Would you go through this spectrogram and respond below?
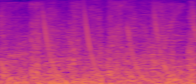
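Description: Rapid weapon fire in the Destroy All Humans! video game, a dense continuous volley of shots and whooshing blasts, loud and unbroken, with no talk.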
